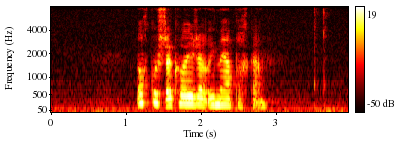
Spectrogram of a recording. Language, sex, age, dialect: Faroese, female, 15-35, Suðurstreymoy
